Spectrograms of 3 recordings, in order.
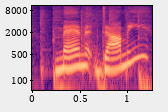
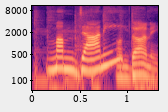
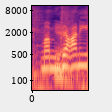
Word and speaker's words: Mamdani: A lot of people are mixing up the M and the N in his name, and so they're saying Mandami Oh, no. instead of Mamdani. Mamdani is the right way to say it, okay?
